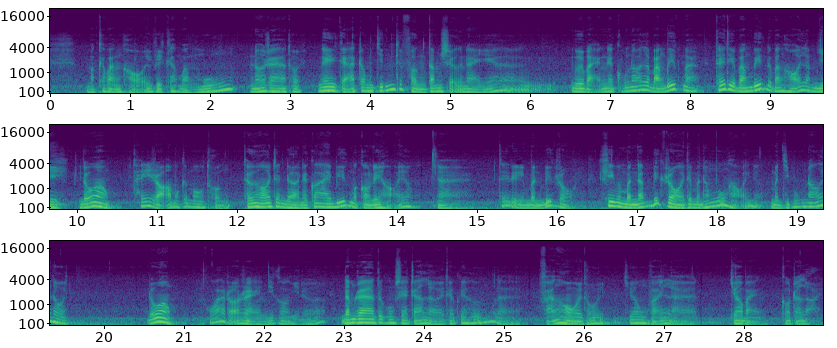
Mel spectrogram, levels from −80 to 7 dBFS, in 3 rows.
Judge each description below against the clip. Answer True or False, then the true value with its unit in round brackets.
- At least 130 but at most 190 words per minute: False (240 wpm)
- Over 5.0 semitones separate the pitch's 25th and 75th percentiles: True (5.5 semitones)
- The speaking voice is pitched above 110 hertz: False (105 Hz)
